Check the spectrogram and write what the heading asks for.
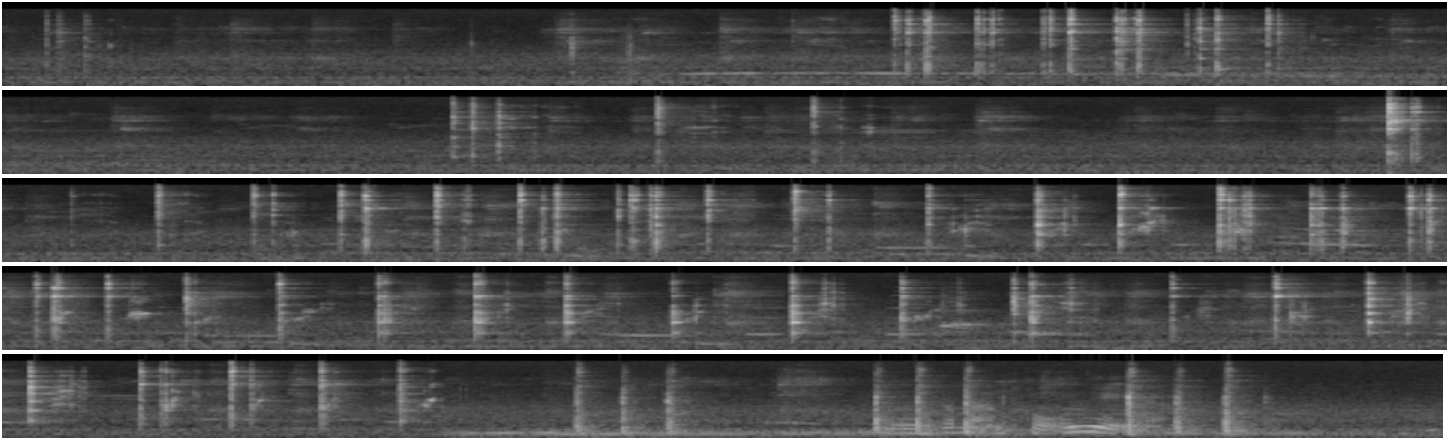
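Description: Metal spoon clinking and scraping against a glass bowl while scooping rice porridge out. A few clicks come early, then a long run of quick taps in the second half.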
